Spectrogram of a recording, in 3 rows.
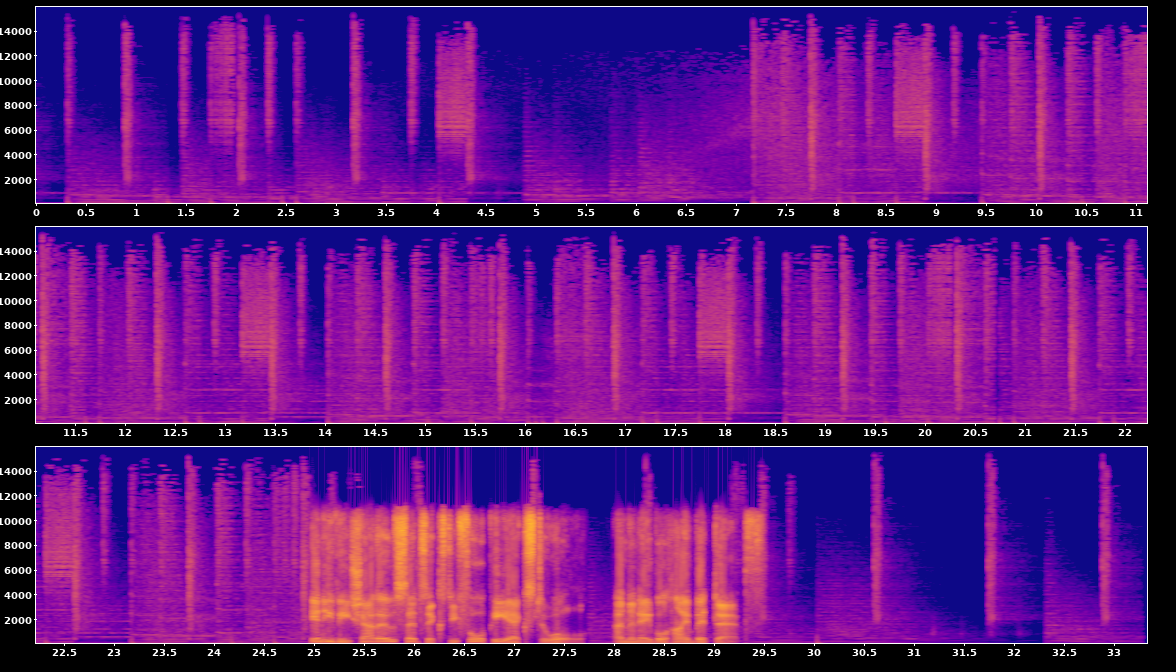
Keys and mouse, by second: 7.0-11.0 drag, 16.1 click, 16.9 click, 17.6 click, 23.1 click, 24.8-25.7 drag, 26.1-26.9 drag, 28.3 click.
